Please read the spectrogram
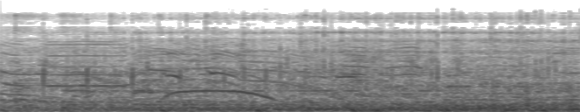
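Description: Wheeled plastic RV waste-tank totes rolling over asphalt with a steady low rumble as contestants run dragging them, while spectators shout and cheer, one long rising-and-falling call about a second in.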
